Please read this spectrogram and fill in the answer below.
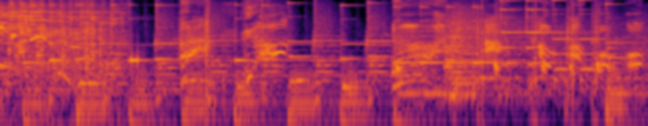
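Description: Upbeat cartoon music with a steady beat, with short high-pitched squeaky vocal sounds from a cartoon bunny character over it.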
